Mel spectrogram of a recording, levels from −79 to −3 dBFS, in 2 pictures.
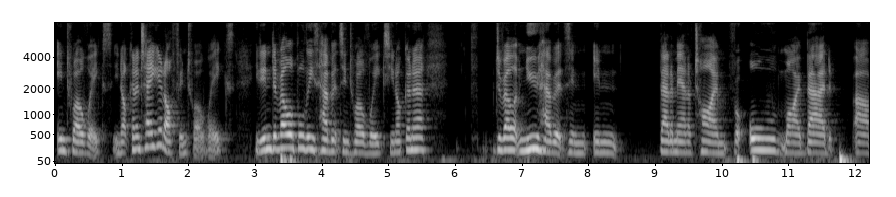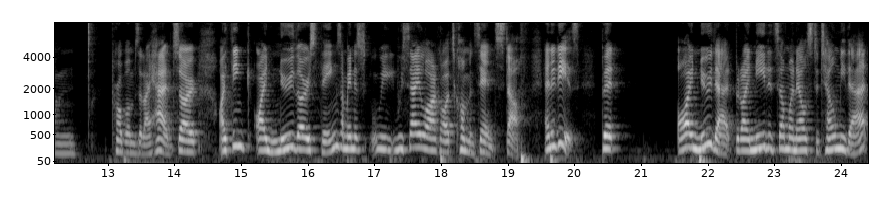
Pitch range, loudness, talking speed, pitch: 175-225 Hz, -27 LUFS, 195 wpm, 205 Hz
